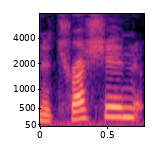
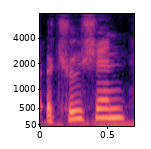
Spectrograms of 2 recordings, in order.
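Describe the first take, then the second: First: Etrusion with the middle vowel as in "rush"; short U in etrusion. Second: Etrusion with the middle vowel as in "true"; long OO in etrusion. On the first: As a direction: say etrusion as "uh-TRUSH-un". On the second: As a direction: say etrusion as "uh-TROO-shun", questioning. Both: Shown as a demonstration. Tries two pronunciations of word.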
